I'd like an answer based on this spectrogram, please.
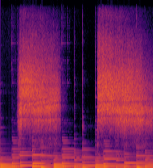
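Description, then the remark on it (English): A voice imitates a snake's hiss in two long, steady bursts, the second longer, over bright plucked musical accompaniment with a bouncy melody. “Will you hiss like a snake with me?”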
